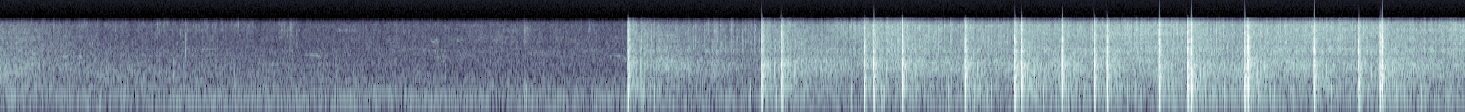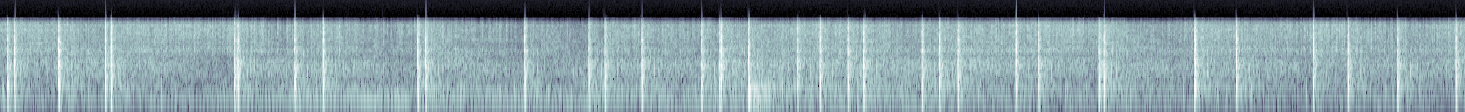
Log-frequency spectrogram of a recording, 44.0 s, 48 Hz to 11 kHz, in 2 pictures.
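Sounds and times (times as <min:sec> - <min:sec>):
fireworks bangs: 0:09.2 - 0:43.9.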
